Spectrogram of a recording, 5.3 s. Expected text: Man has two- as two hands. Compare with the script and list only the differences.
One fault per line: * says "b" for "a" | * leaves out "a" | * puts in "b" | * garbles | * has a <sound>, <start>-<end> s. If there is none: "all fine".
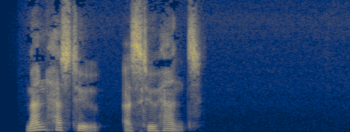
all fine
